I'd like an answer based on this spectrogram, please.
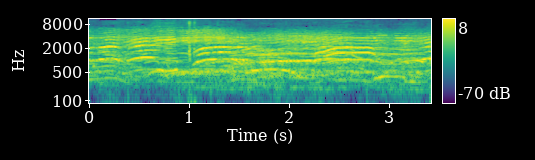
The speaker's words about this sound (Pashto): دا د پیښور په خزانه کې د افغان کډوالو د کیمپ په یو سرکاري پرایمري سکول کې زده کړې روانې دي.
